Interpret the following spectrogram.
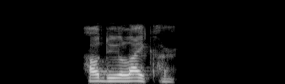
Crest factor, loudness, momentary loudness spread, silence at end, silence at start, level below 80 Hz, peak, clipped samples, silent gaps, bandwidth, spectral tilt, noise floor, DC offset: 18 dB; -17 LUFS; 20 LU; 1.1 s; 0.85 s; -62 dBFS; -2 dBFS; under 0.1%; none; 6.8 kHz; -6.5 dB/octave; -86 dBFS; under 0.1%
